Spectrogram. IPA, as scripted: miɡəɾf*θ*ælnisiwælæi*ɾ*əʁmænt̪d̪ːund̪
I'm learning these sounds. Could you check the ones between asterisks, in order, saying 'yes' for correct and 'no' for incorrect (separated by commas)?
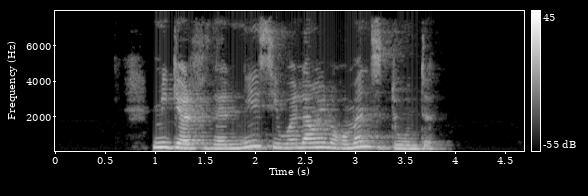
no, no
